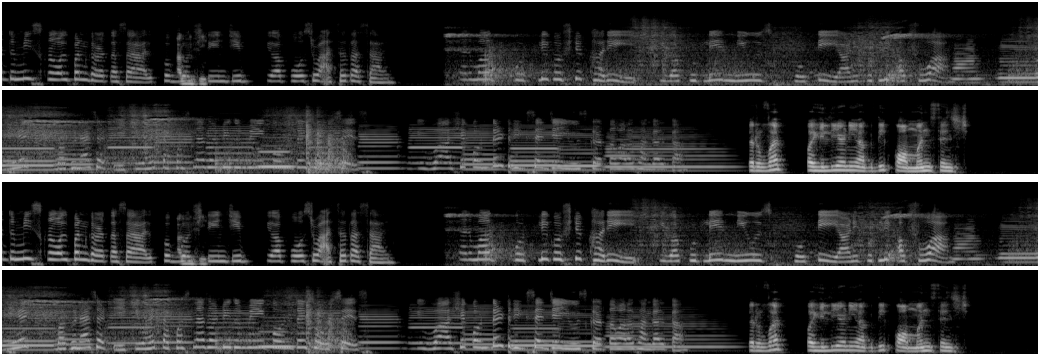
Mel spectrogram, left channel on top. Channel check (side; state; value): both; normal; correlation 0.87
